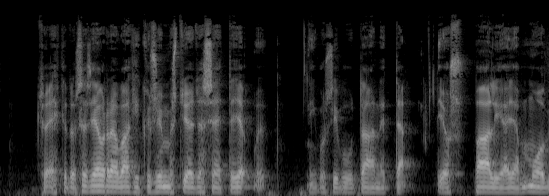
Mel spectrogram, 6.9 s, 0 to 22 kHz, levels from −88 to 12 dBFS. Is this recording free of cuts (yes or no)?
yes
